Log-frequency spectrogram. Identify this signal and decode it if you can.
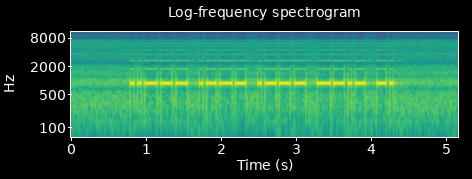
Morse code, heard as a keyed tone, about 25 wpm, 890 Hz. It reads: 2JJQN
